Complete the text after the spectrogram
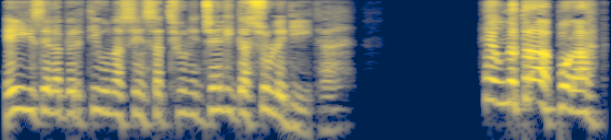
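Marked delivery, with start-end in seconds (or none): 3.6-4.5 loud, high warning cry; urgent, pitched well up; alarmed exclamation. A narrator's reading. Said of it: "esclamò".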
